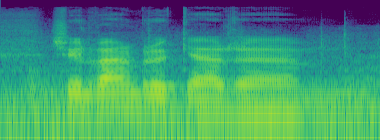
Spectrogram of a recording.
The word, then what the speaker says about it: Jules Verne: Kylvärn brukar det på svenska i alla fall uttalas. Det går säkert att snofsa till det ännu mer på franska. Men Jules Verne heter den ju inte i alla fall.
